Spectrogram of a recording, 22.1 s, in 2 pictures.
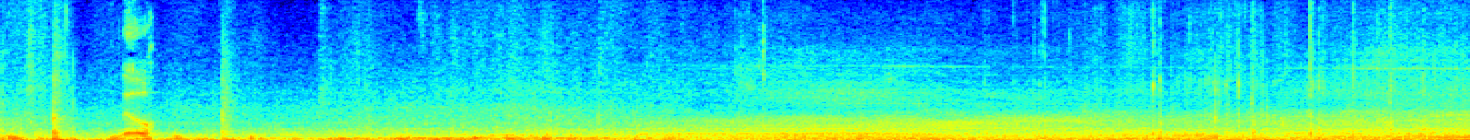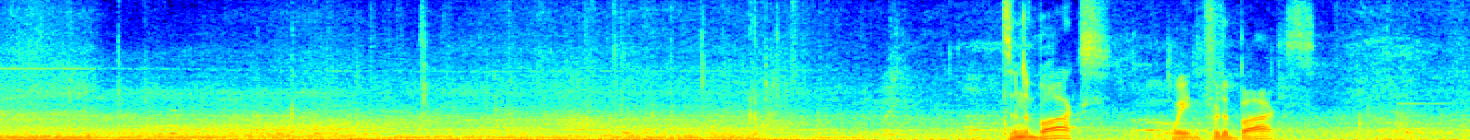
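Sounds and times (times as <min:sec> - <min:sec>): footsteps: 0:00.0 - 0:06.1, 0:07.8 - 0:18.7
rolling luggage: 0:00.0 - 0:18.7
passenger car rumble: 0:00.0 - 0:18.8.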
